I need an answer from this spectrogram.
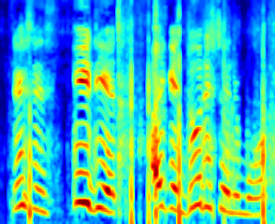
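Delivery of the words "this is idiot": ordinary talk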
